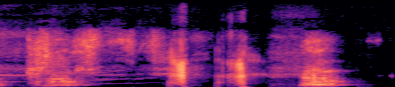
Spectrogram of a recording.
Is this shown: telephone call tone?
no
